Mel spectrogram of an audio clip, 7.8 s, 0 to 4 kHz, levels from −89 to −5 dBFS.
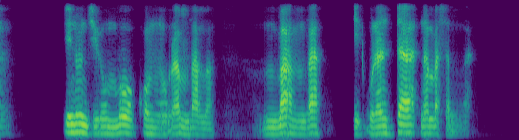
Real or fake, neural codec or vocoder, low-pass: fake; codec, 16 kHz, about 1 kbps, DyCAST, with the encoder's durations; 3.6 kHz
